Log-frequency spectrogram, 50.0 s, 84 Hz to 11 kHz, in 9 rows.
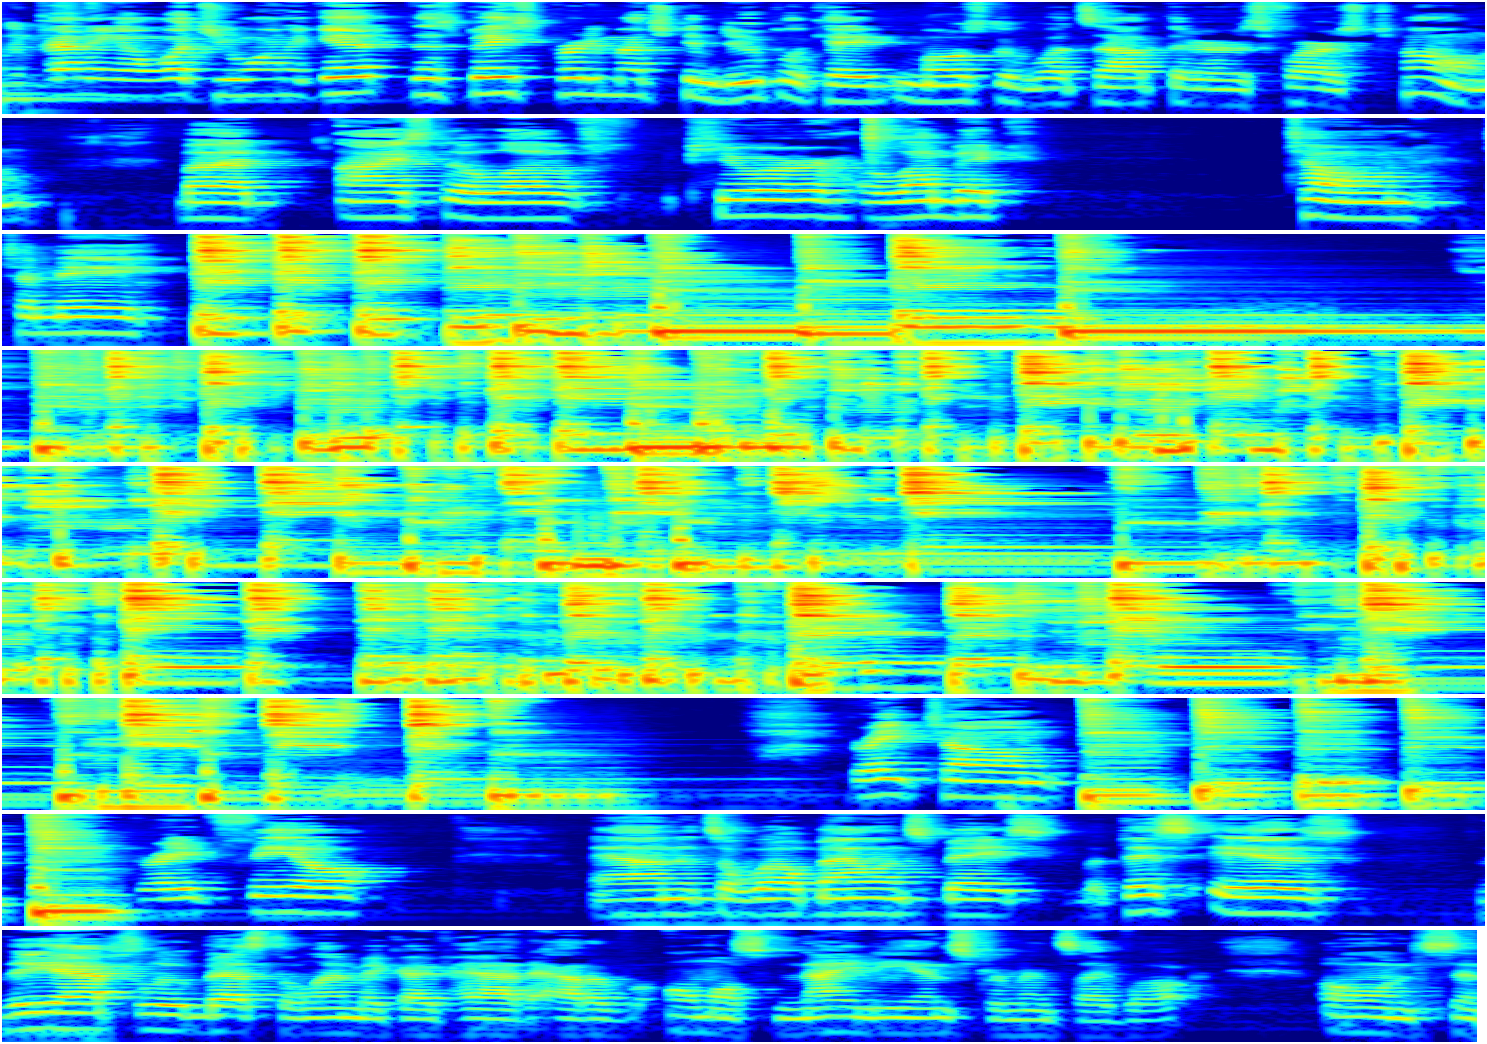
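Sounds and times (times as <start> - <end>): electric bass plucked notes: 0.0 - 0.4, 11.7 - 35.8, 37.1 - 39.5.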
